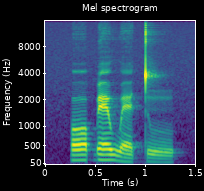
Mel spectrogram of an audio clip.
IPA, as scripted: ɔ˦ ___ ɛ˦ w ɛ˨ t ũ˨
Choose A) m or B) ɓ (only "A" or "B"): B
